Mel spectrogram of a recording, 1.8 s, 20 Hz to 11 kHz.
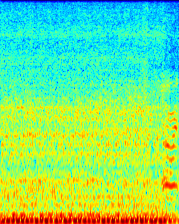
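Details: Ford L8000 truck crane with what appears to be a Cat 3208 diesel, first start after four or five years sitting: deep, steady idle with an even low thrum, no knocks or misses, running smoothly while building air.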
